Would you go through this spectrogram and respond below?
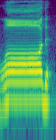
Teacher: بائیں سائڈ کی زبان کی کروٹ کو اوپر والی ڈاڑوں سے ملائیں اور اس لفظ کو ادا کریں غود، تب بھی نکل جائے گا۔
